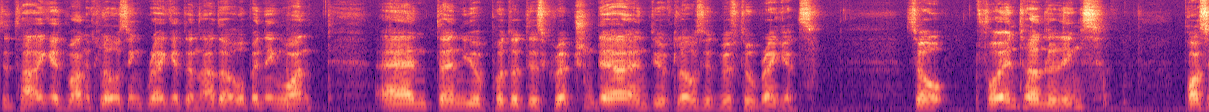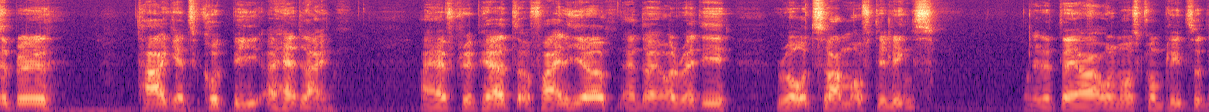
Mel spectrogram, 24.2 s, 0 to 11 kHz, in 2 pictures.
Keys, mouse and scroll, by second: 20.2 click.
